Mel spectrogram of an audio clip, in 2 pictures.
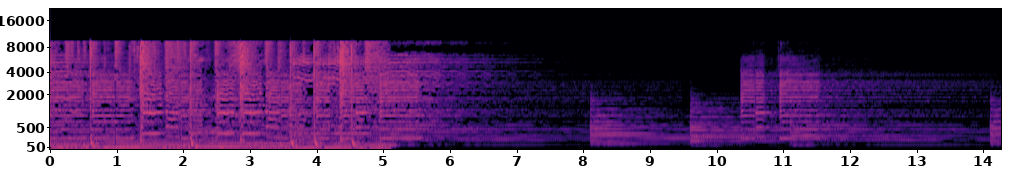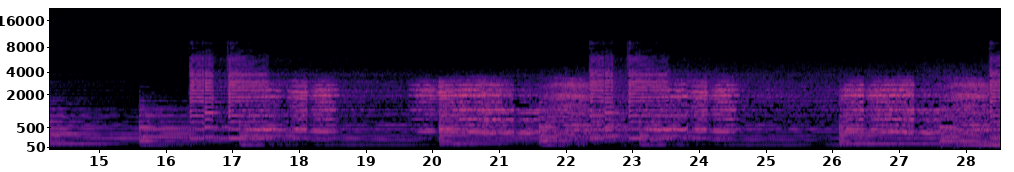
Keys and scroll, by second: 21.3-22.8 typing.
